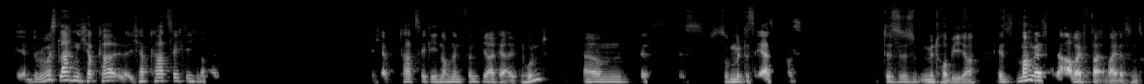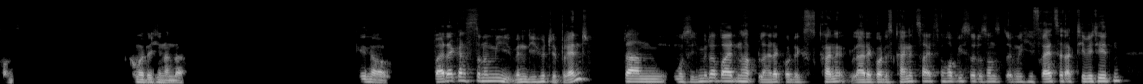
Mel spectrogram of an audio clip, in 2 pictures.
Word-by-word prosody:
Äh, - - -6
du 125 - -7
wirst 215 +8 -1
lachen, 195 -1 +6
ich 165 - -3
hab 155 0 +1
ta 175 +2 +3
ich - - -9
habe 145 - 0
tatsächlich 160 -3 -2
noch 130 -2 -7
einen - - -11 1.5
Ich - - -23
habe - - -3
tatsächlich 125 -1 -4
noch 115 0 -2
'nen 115 -2 -3
5 125 +1 -7
Jahre 110 0 +2
alten 95 +2 -5
Hund. 235 - -1 0.3
Ähm, 120 0 -1
das 120 - -10
ist - - -21
somit 115 +1 -3
das 105 - -8
Erste, - - +3
was - - -14 0.8
das 120 -1 -3
ist 110 0 -5
mit 105 0 -2
Hobby, 95 -3 +1
ja. 90 0 -3
Jetzt 115 +2 -4
machen 185 +4 +6
wir - - +10
erst 185 0 +5
meine - - +3
Arbeit - - +7
fer - - +2
weiter, - - +2
sonst - - -12
kommt's - - -9 1.1
kommen 110 -1 +1
wir 105 - +1
durcheinander. 95 -3 0 1.7
Genau. - - +1 0.4
Bei 125 - +7
der 165 - +5
Gastronomie, 155 -6 0
wenn 115 +2 +1
die 115 +1 -3
Hütte 135 0 -2
brennt, 245 -1 +1 0.3
dann 125 -2 +4
muss 125 -1 -5
ich 115 - -6
mitarbeiten, 145 -1 +3
habe 130 - -1
leider 115 +2 +2
Gottes 115 -1 -5
keine 125 +2 +2
leider 110 - +3
Gottes 110 -1 +1
keine 125 +3 -1
Zeit 140 0 -1
für 140 - -7
Hobbys 140 +1 -3
oder 130 -2 -2
sonst 130 -1 -6
irgendwelche 125 0 -6
Freizeitaktivitäten, 140 +6 +1
125 Hz, 190 wpm, -26 LUFS, 115-150 Hz, 1.7 s, wir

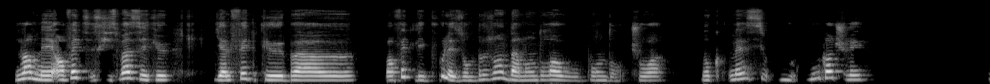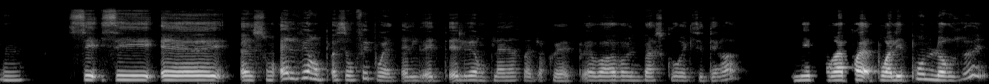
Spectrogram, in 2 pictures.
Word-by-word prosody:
Non, 270 +6 +5
mais 205 -5 +5
en 215 - +6
fait 300 +6 +5
ce 260 -10 -10
qu'il 200 - -8
se 195 - -10
passe, 285 +2 +6
c'est 215 -4 +1
qu'il 205 -1 +1 0.4
y 200 - +5
a - - +10
le 195 - +3
fait 260 +6 -2
que, 200 -1 +6
bah, 195 -1 +5
heu 195 0 +1 0.3
bah 195 - +1
en - - 0
fait 175 -2 -2
les 190 0 -5
poules, 185 0 0
elles 185 -2 +1
ont 185 - -3
besoin 225 +10 -3
d'un 210 -6 +2
endroit 200 +1 +1
où 185 -2 -7
pondre, 185 -1 -10
tu - - -10
vois? 185 0 -5 0.3
Donc 200 0 -6
même 240 +5 0
si 265 -1 -8
mou 205 -2 -8
mou 250 +4 -8
quand 305 0 +7
tu 305 -7 -9
les 215 0 -4 1.2
Mmh. 195 -2 -10 0.5
C'est 200 -2 -1
c'est, 205 0 -1
heu, 200 0 +4 0.2
elles 195 +1 -1
sont 195 0 -11
élevées 270 +3 -2
en 245 -5 -2
p 230 - -22
elles 200 - -5
sont 205 0 -7
fait 275 - -11
pour 190 -8 -9
être 170 0 -11
él 180 +1 -10
être 180 +1 -10
élevées 195 +1 -3
en 185 -2 -6
plein 180 -1 -10
air. 180 +1 -11
C'est - - -14
à - - -10
dire 170 - -18
qu'elles 165 -2 -11
peuvent - - -13
avoir 190 0 -3
avoir 190 0 -4
une 185 -1 -12
basse-cour 180 0 -10
et 180 - -13
cetera, 175 +1 -12 0.5
mais 200 +2 -3
pour 195 0 +1
apa 250 +11 +6
pour 200 -10 +1
aller 190 +1 +4
pondre 225 +4 -5
leurs 195 0 0
œufs, 340 - -6
e 410 0 -9
200 Hz, 240 wpm, -21 LUFS, 190-215 Hz, 1.2 s, a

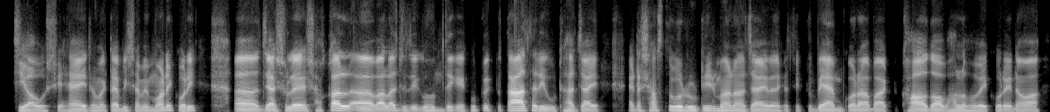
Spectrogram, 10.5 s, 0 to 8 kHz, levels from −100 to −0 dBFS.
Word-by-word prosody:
জ্বি 130 - -5
অবশ্যই। 115 +1 -5
হ্যাঁ, 120 0 +1
এরকম 125 +2 -4
একটা 130 +1 0
বিষয় 130 +2 -5
আমি 125 - -3
মনে 160 +3 +1
করি 130 +2 +1 0.5
আ - - +5 0.2
যে - - +1
আসলে 130 +1 +2 0.2
সকাল 150 +4 +4 0.2
আ - - +5 0.2
বেলা 130 0 +3
যদি 135 0 -4
ঘুম 130 -1 -3
থেকে 125 -1 -2
খুব 145 -2 -8
একটু 130 - -17
তাড়াতাড়ি 145 +1 +7
উঠা 130 +1 -3
যায়, 120 0 +2 0.3
একটা 120 +1 -5
স্বাস্থ্যকর 140 -1 0
রুটিন 135 +2 -1
মানা 120 -1 0
যায়। 120 -1 +2
বা 115 - -1
দেখা 115 0 -7
যাচ্ছে 115 0 -14
একটু 120 - -16
ব্যায়াম 125 0 +2
করা 120 -1 0
বা 115 - +1 0.3
খাওয়া-দাওয়া 120 -2 +1
ভালোভাবে 120 -1 -2
করে 115 -1 -2
নেওয়া, 110 0 -1
125 Hz, 225 wpm, -23 LUFS, 120-135 Hz, 0.5 s, তাড়াতাড়ি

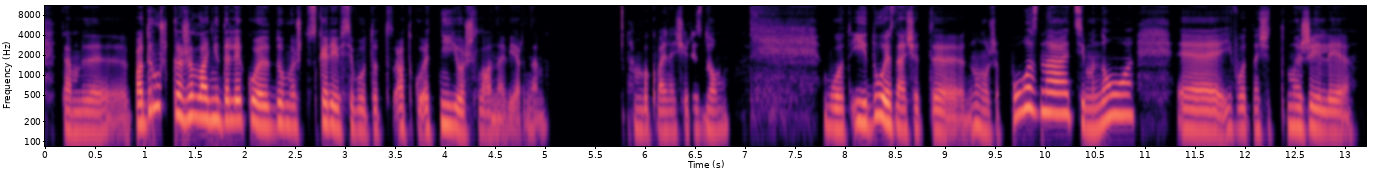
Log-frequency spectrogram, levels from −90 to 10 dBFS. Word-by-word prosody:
там, 140 -2 -5
э, 140 -1 -6
подружка 265 - +4
жила 235 0 +7
недалеко, 215 -2 +3
я 175 - +3
думаю, 180 0 -2
что, 165 - -9
скорее 185 -4 +2
всего, 155 0 -6
вот, 150 - -9
от 155 - -9
отку 165 0 -4
от 155 - -2
неё 175 -6 +1
шла, 135 - -6
наверно, 70 -1 -11 0.9
буквально 145 -2 -6
через 150 +1 -9
дом. 150 +2 -8 0.9
Вот, 160 -4 -2
и 200 0 +1
иду 225 +5 +6
я, 200 - +9
значит, 160 -2 -3
э, 150 -2 -2
ну, 180 -5 -7
уже 135 -3 -10
поздно, 280 -1 +5
темно, 230 +8 0 0.4
э, 150 -2 +1
и 155 - -8
вот, 160 0 -7
значит, 155 -2 -7
мы 170 -1 -2
жили, 145 -5 -1
165 Hz, 165 wpm, -24 LUFS, 150-210 Hz, 0.9 s, я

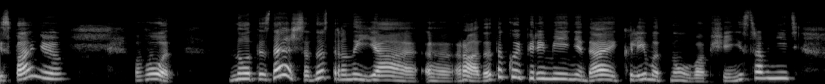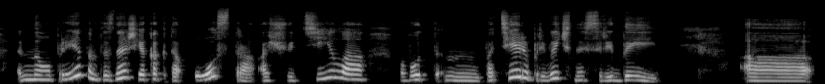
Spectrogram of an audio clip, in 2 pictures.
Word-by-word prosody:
Испанию. 250 - +3 0.7
Вот, 240 - +3 0.5
но 255 +6 +4
ты 245 -1 -1
знаешь, 365 - +5
с - - -5
одной 275 +10 0
стороны, 235 -7 -2
я, 200 -7 +2
э, 155 -3 -3
рада 170 -3 +3
такой 340 -1 0
перемене, 255 -6 +1
да, 205 +5 +6
и 195 - -4
климат, 210 -1 -2
ну, 185 -3 -3
вообще 150 +3 -5
не 225 - -5
сравнить. 285 +2 0 0.5
Но 215 0 0
при 230 +3 -3
этом, 290 - 0
ты 210 - -3
знаешь, 310 +7 +2
я 230 - +4
как-то 245 +1 -4
остро 390 - +1
ощутила, 230 - -1 0.3
вот, 220 +5 -2
м, 175 -4 -6
потерю 300 - +2
привычной 195 -2 -3
среды. 185 -3 -4 0.8
А, 165 -1 -1
220 Hz, 125 wpm, -24 LUFS, 180-270 Hz, 0.8 s, да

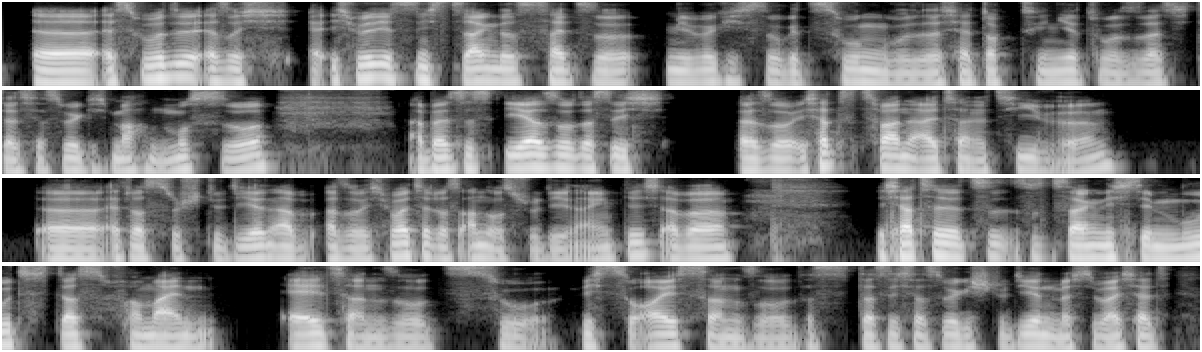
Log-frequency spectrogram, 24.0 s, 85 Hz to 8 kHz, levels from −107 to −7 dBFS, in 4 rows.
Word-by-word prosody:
äh, 100 -2 +8
es 100 - 0
wurde 135 +2 +4
also 110 0 +1
ich 235 - -4 0.2
ich 115 +2 -4
würde 135 +1 +5
jetzt 130 -1 +1
nicht 120 -1 -1
sagen, 110 0 +4
dass 105 0 0
es - - -9
halt 100 -1 +1
so, 100 -1 -2
mir 100 -1 -1
wirklich 105 -1 -4
so 95 - -5
gezwungen 95 +3 -2
wurde, 85 0 -4
dass 90 0 -2
ich - - -12
halt 95 -2 -2
doktriniert 95 0 -3
wurde, 90 -3 -4
sodass 90 +1 -4
ich - - -14
das 90 0 -4
wirklich 100 -2 -3
machen 95 -1 -2
muss 110 +3 -1
so. 110 +6 +1 0.7
Aber - - +1
es 105 +3 +1
ist 115 +2 -2
eher 120 +1 +8
so, 120 0 +2
dass 110 -1 0
ich 105 -2 -2 0.4
also 100 0 +2
ich 100 +6 -1
hatte 135 - +1
zwar 120 -1 +4
'ne 110 - +1
Alternative, 100 +1 -2 0.6
äh, 90 -1 +3
etwas 95 0 -1
zu - - -4
studieren, 100 +4 -1
ab 100 -2 0
also 90 -2 -2
ich 90 +6 -6
wollte 120 0 +4
etwas 95 -4 -3
anderes 100 -6 -1
studieren 85 +3 -6
eigentlich, 100 +7 -3
aber 95 0 +2 0.7
ich - - 0
hatte 115 -1 +6
z 110 0 -4
sozusagen 105 0 +2
nicht 105 0 +1
den 100 -3 +3
Mut, 115 +3 +1 0.2
das 100 0 +2
von 95 - -4
meinen 90 -1 +1 0.3
Eltern 100 -4 +1
so 90 0 -5
zu 90 +1 -6 0.2
mich - - -2
zu - - -2
äußern 100 -3 +1
so, 80 0 -6
dass 95 +2 -9
dass 95 0 -1
ich 95 - -4
das 95 -1 -4
wirklich 95 -2 -2
studieren 100 +1 -1
möchte, 85 +1 -4
weil 90 - +3
ich 90 - -5
halt 90 -2 -2
100 Hz, 210 wpm, -25 LUFS, 95-110 Hz, 0.7 s, äh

